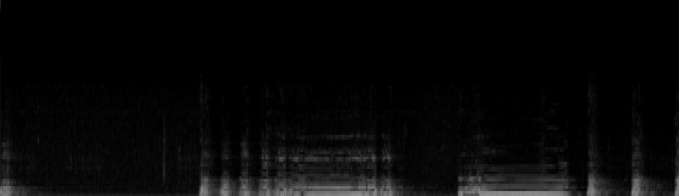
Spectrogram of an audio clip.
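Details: Wolfdog kept as a pet at home, known for its odd howl: a run of warbling, wavering notes settles into a steady held tone. A second clean, sustained howl follows, then short yelping bursts.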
